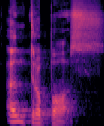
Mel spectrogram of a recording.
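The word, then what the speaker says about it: ἄνθρωπος: Então, na primeira palavra aí, antroposó. Na segunda, hagios. Então essa daqui ficou fácil. Você já viu no exercício anterior, quando ele parece com uma vírgula, não é pronunciado.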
